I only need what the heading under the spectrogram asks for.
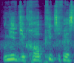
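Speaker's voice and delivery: ordinary talk, nothing marked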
